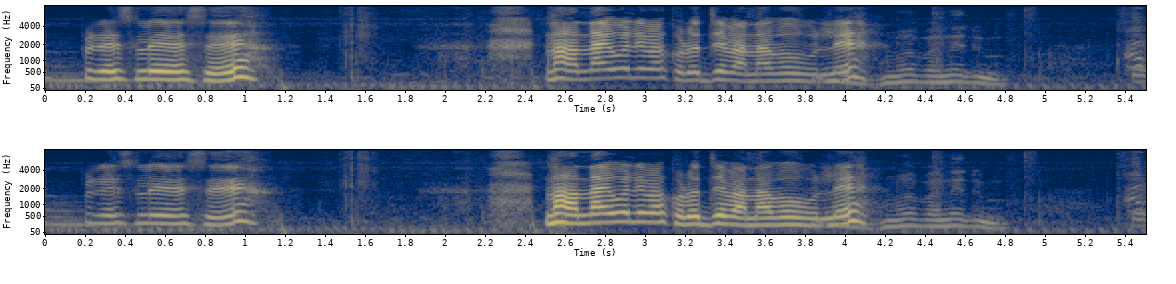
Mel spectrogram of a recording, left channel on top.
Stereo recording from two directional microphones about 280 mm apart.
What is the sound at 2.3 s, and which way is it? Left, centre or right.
Speech, right.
